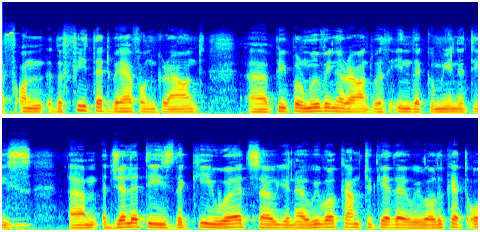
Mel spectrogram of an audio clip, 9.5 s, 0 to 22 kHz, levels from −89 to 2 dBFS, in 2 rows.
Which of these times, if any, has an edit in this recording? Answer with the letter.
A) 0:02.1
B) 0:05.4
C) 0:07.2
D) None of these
B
